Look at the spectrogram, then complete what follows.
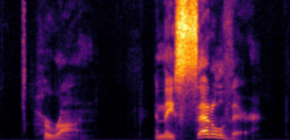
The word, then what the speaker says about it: Haran: a place called Quran now it's spelled the same as Heron but they're two separate things so that's why I'm I'm pronouncing them a little bit differently so they go to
